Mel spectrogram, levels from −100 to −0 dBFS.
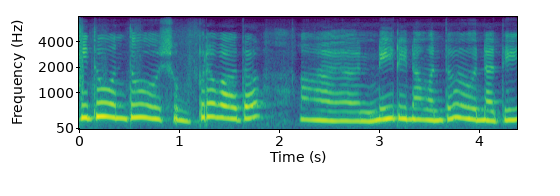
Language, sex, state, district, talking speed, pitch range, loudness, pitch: Kannada, female, Karnataka, Dakshina Kannada, 110 wpm, 265-330 Hz, -14 LUFS, 300 Hz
